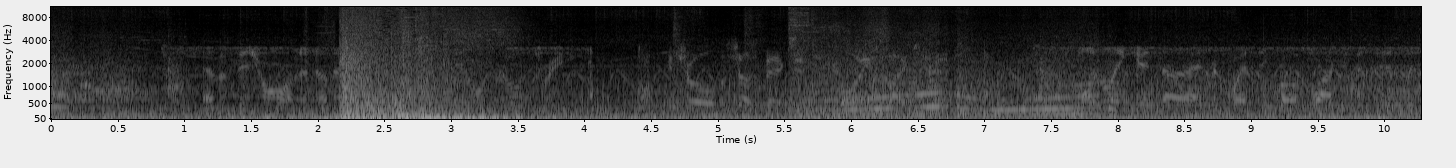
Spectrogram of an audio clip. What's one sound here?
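A sports car engine roars steadily at speed.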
